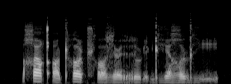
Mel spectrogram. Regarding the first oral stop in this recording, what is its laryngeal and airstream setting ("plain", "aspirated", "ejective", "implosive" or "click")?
ejective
